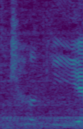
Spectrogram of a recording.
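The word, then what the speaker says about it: Türkiye: year it's a really interesting Turkish cubby actually turkey is how it's pronounced now um and they do not refer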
